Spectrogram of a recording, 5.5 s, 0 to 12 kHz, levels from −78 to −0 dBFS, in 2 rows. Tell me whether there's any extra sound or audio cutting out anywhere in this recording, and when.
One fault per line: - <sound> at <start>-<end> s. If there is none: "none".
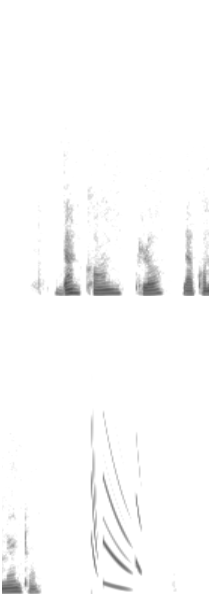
- chirp at 3.9-4.6 s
